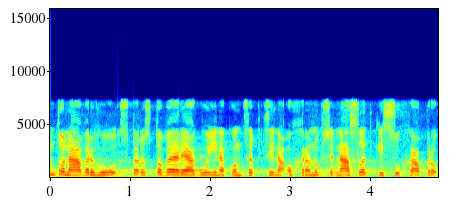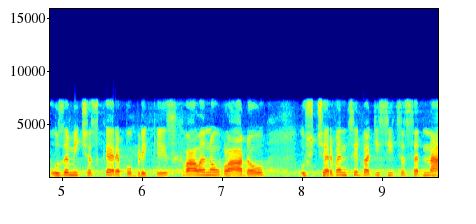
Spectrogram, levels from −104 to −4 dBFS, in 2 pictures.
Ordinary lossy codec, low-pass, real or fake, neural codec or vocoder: AAC, 96 kbps; 7.2 kHz; real; none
